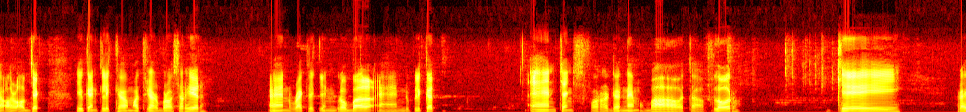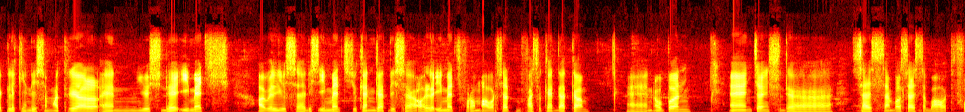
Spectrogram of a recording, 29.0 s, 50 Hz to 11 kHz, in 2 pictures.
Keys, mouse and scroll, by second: 4.9 right click, 6.1 click, 10.4-12.8 typing, 13.3 click, 24.2-28.9 drag.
